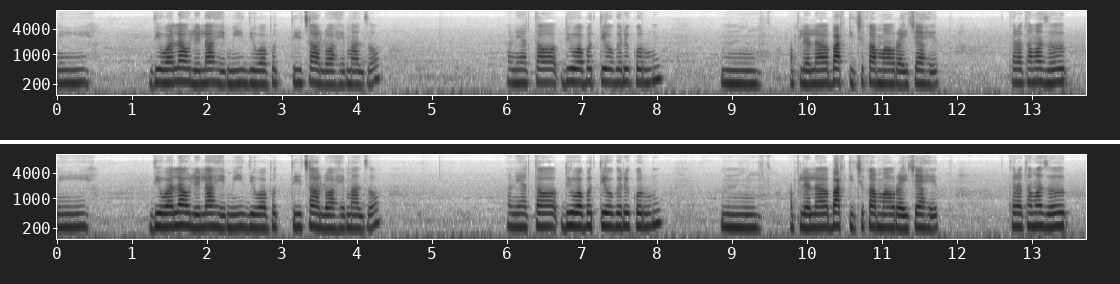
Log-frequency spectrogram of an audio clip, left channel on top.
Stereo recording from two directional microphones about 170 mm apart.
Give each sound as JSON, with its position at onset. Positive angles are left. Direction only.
{"t": 0.0, "sound": "a sound", "side_deg": -20}
{"t": 1.3, "sound": "a woman's voice", "side_deg": -15}
{"t": 6.0, "sound": "a woman's voice", "side_deg": -20}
